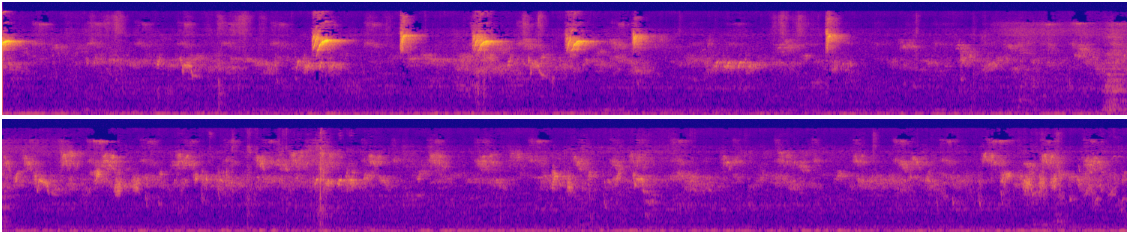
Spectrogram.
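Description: Garden birds chirping and calling. In the first eleven seconds there are several loud, sharp calls, roughly one a second. After that, many fainter chirps overlap in a continuous chatter.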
